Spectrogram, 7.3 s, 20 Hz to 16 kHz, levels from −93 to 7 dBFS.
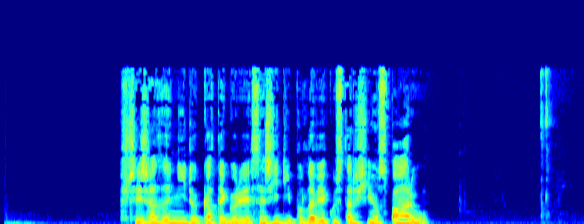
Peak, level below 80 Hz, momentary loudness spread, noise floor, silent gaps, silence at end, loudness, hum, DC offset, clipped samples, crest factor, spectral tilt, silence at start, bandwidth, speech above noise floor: -10 dBFS; -60 dBFS; 10 LU; -77 dBFS; none; 0.45 s; -26 LUFS; none; under 0.1%; under 0.1%; 20 dB; -4.5 dB/octave; 1.5 s; 11.5 kHz; 51 dB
